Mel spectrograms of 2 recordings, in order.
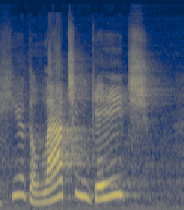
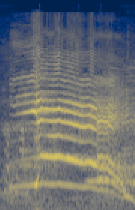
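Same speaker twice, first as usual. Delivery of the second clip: high, loud, joyful yay with hands up; exuberant cheer; 12 semitones higher, 7 dB louder than usual. Shown as a demonstration. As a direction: cheer it out like you won. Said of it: "followed by an exuberant hands up".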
